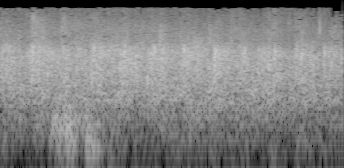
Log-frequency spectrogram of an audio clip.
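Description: A room full of people claps steadily, a dense, even wash of applause that holds at the same loud level throughout with no voices breaking through.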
